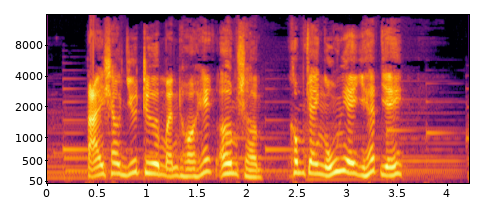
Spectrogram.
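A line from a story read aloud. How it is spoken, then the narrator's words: Shouting complaint. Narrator (Vietnamese): Tôi hét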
